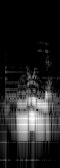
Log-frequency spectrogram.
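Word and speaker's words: нуль: At the end of this word we have the soft sign. Soft sign in Ukrainian has no sound, but instead of it has a direct effect on the previous consonant before. It's soft consonant. In our case is L. Soft L.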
